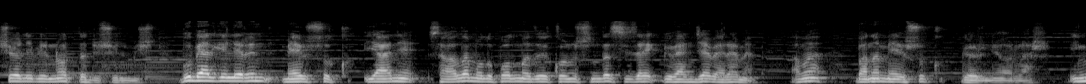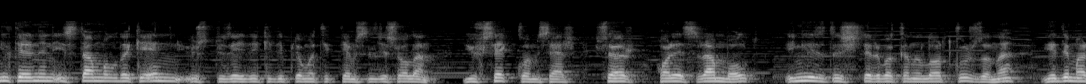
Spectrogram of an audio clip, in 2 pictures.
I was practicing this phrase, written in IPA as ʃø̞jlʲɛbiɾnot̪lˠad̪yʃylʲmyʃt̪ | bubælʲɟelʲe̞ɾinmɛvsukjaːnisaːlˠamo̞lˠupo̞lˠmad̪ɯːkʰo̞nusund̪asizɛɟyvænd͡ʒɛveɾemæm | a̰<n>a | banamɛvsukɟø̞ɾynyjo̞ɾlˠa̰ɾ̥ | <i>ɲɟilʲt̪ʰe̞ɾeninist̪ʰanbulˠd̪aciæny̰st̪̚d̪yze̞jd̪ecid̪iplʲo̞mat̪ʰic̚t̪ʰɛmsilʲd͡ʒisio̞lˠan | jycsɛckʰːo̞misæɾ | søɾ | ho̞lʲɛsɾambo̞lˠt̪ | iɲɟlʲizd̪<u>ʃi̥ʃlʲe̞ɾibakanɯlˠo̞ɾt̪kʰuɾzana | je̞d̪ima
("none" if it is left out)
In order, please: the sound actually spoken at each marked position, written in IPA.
m, i, ɯ

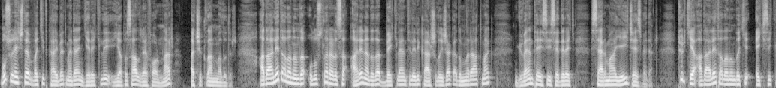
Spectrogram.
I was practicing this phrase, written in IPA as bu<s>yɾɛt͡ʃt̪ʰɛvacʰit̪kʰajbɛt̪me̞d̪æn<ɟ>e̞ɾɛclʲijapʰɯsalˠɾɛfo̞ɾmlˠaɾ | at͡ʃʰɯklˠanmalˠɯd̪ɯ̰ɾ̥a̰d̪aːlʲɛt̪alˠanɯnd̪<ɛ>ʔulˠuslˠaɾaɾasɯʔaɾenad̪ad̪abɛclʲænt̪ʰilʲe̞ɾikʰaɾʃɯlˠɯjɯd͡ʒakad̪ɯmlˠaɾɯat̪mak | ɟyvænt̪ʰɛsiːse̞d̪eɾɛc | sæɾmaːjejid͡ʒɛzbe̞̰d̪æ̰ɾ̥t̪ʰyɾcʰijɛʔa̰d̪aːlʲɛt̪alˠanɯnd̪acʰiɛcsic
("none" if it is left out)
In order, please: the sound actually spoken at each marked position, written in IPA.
s, ɟ, a

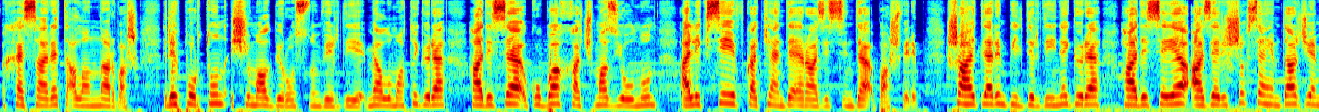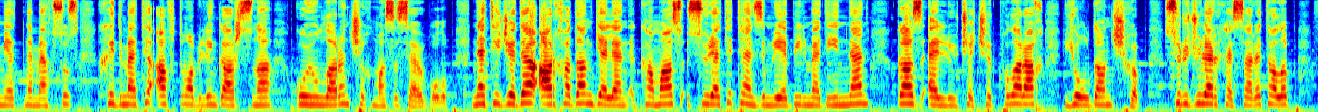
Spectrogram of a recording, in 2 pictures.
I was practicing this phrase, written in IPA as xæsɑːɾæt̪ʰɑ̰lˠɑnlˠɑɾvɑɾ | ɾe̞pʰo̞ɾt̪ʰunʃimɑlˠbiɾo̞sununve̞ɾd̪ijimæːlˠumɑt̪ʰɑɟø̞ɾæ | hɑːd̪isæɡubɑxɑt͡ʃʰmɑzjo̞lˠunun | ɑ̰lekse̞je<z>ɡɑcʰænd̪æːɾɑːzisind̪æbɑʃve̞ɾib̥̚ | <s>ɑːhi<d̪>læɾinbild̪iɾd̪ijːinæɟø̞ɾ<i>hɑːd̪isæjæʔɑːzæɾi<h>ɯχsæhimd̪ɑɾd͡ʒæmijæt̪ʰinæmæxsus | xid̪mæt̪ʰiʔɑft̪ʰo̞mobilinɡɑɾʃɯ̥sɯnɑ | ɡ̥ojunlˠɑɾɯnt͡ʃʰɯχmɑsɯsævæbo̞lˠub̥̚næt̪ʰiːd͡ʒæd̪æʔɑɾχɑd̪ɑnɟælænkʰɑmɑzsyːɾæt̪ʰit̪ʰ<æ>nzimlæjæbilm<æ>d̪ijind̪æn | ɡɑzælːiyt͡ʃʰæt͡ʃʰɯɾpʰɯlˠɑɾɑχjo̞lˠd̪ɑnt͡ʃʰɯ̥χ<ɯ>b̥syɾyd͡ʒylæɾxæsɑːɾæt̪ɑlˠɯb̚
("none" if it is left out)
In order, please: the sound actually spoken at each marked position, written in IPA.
v, ʃ, d̪, æ, ʃ, æ, æ, ɯ

